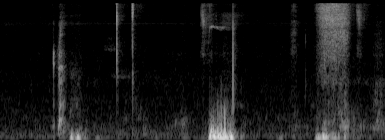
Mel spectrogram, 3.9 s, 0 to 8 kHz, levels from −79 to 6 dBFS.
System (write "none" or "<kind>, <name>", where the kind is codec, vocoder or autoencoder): none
